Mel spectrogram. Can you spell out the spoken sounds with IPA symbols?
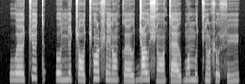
w œ c ø t | o ɲ œ c ɔ cʰ ɔ̃ ʂ ẽ ɾ ɔ̃ k œ u̯ ɟ ɑ u̯ ɕ ɔ̃ t æ u̯ b ɔ̃ m u t͡ɕ ũ ʂ u ɬ y

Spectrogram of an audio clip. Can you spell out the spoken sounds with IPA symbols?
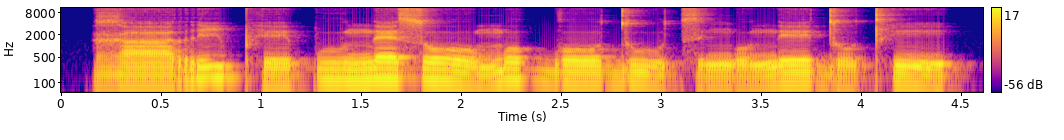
ɣ aː˨ r i˦ pʰ e˨ p u˦ n ɛ˦ s oː˦˨ m o˦ ɡ͡b oː˦ d uː˦˨ t͡s ɪ˨ ŋ o˨ n eː˦ d o˨ tʰ ĩ˦˨

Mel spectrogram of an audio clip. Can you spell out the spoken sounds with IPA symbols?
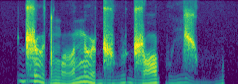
ɖ͡ʐ ɯ˥˨ d ŋʷ ɤ˨˩˦ n ɯ˥˨ ɖ͡ʐ ṳ˧˥ ɖ͡ʐ ɔ˧˥ kʷ i̤˧˥ ʒ ṳ˨˩˦

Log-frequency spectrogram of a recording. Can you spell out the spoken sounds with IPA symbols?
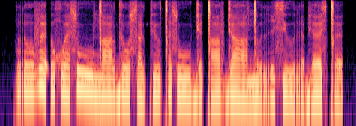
r ɤː v ɛ ʔ ɯ χʷ ɛː s uː ŋ͡ǀ aː l ɡʲ o s a lʲ kʲ ɯː ǀ ɛ s uː ɡʲ ɛ ǀ aː v ɡʲ aː ŋ͡ǀ ɯ r i sʲ ɯː r ɛ b j ɛː sʲ ǀ ɛ

